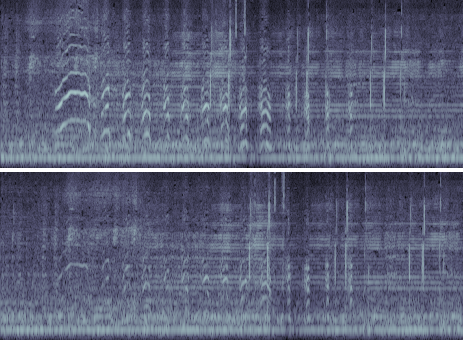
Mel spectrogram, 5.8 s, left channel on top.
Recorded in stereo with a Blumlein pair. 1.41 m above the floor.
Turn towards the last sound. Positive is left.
turn(degrees=0)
